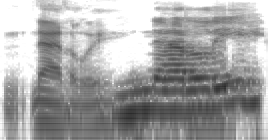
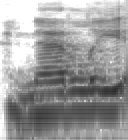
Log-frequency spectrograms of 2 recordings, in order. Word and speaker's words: Nathalie: And it was directed by Jessica Thompson and written by Blair Butler and stars Nathalie. I think it's Emmanuel, pronounced Natalie. Natalie Emmanuel.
